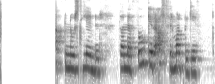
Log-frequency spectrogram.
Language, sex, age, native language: Icelandic, female, 11, Icelandic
